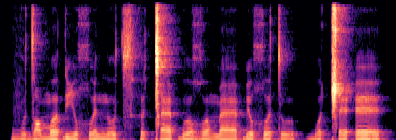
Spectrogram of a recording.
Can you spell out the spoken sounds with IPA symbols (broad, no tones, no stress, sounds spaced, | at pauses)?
v ʊ d ɑ m ʌ ɗ i χʷ ɛ n ʊ t͡sʰ ə ǀ æ ɓ ʊ ʁʷ ʌ m æ ɓ ɪ χʷ ə t ʊ | b ʌ ǁ ɛ ʔ ɛ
